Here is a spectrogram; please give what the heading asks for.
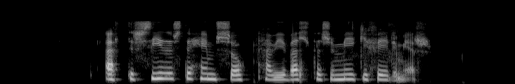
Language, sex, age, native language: Icelandic, female, 20-29, Icelandic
